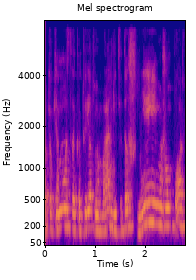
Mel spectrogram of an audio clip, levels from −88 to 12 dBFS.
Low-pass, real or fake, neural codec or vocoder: 7.2 kHz; fake; codec, 24 kHz, 3 kbps, HILCodec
